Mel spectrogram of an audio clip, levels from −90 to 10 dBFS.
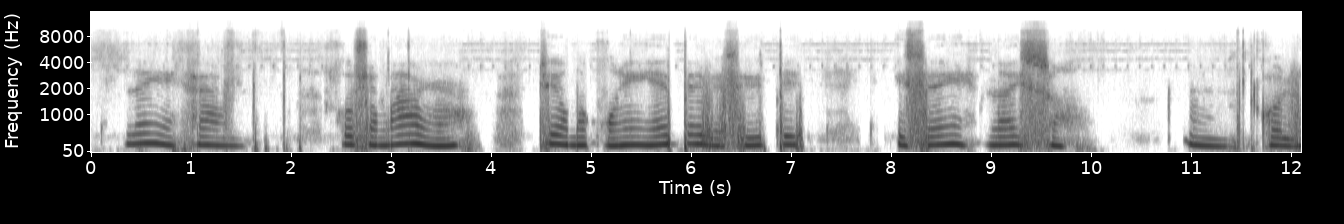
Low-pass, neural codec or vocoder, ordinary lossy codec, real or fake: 9.9 kHz; none; Opus, 16 kbps; real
